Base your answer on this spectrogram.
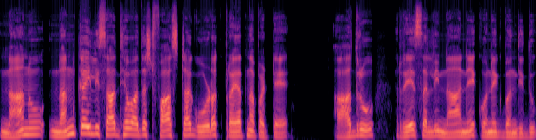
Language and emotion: Kannada, sad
